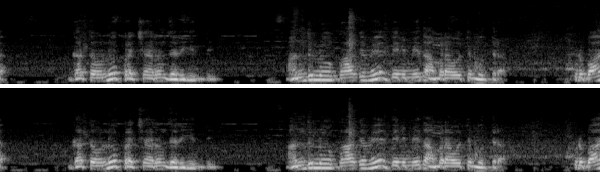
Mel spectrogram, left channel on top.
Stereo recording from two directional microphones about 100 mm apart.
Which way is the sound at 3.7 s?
20° left (ahead or behind).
